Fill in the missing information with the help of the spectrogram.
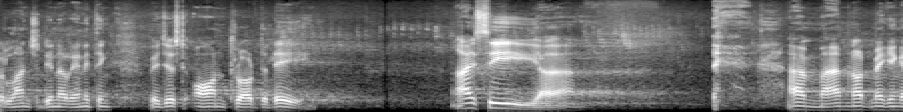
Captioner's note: laughs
